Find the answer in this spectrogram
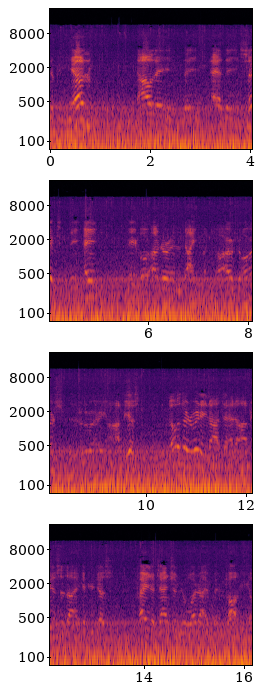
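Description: Indistinct talking over the steady low rumble of a moving vehicle.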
